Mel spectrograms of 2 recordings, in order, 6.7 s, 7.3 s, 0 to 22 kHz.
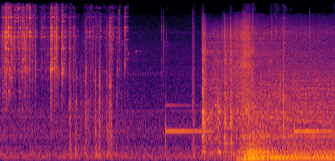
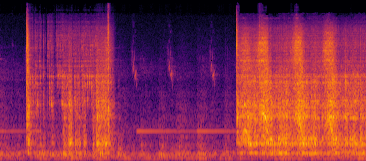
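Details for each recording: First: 2003 Pontiac Grand Am GT coupe after battery replacement and new taillamp assembly: keys, then a quick, strong crank and the engine fires and holds a steady, even idle; much stronger start than before. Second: 2003 Pontiac Grand Am GT coupe with weak two-year-old battery, cold day: sluggish cranking bursts of about three to four turns a second with a chime between tries; it barely turned over, and the battery needs replacing.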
